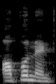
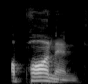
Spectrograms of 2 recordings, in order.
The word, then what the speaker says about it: अपोनेंट: ये word ओपोनेंट नहीं है, आप समझ गए होंगे। इसका स्ट्रेस भी बिल्कुल ऊपर वाले वर्ड्स वाला है। अपोनेंट, अपोनेंट, अपोनेंट।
